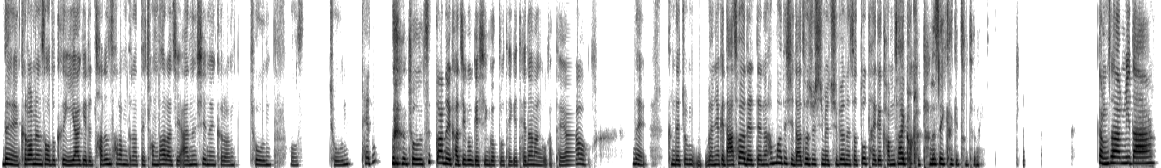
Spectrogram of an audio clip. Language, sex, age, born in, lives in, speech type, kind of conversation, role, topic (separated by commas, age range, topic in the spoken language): Korean, female, 35-39, South Korea, United States, conversation, podcast, host, 자기만의 목소리를 어떻게 찾았나요?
